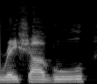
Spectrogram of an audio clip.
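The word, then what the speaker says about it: Ra's al Ghul: uh one bad day it's razagu reisha Ghul I like saying Roz but I know that's not the right way to say it but here's a 150.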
